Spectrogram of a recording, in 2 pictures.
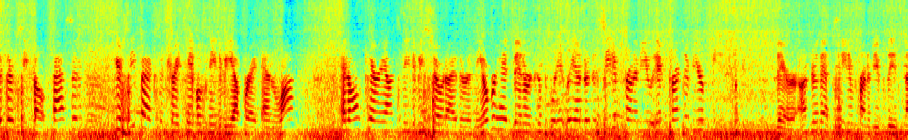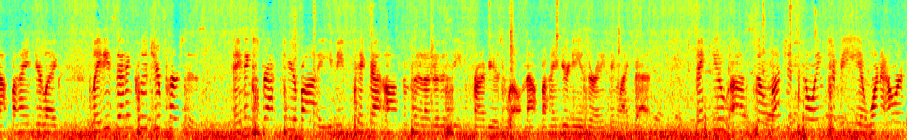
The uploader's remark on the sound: I'll take the mystery out of flight with the actual sounds of a flight I took recently.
